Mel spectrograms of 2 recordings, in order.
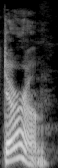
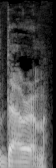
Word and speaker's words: Durham: how do you spell Durham d h a m of course I should know that but it's just one of those names that sounds quite different from the way you spell it it is confusing I've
